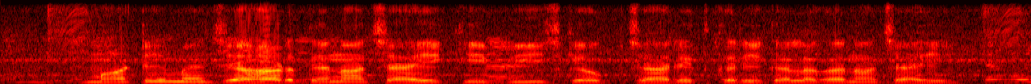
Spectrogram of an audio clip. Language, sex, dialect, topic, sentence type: Maithili, male, Angika, agriculture, question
